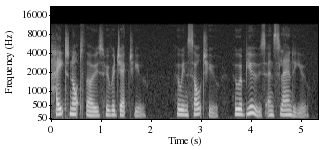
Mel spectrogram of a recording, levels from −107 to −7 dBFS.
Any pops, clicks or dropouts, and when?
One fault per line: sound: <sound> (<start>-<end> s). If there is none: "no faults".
no faults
